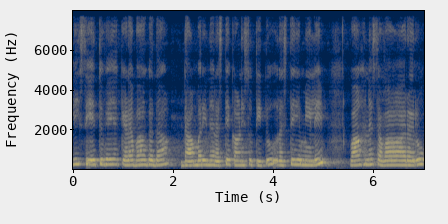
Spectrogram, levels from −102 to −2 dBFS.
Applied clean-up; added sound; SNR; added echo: none; none; none; reverberation time 0.2 s.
